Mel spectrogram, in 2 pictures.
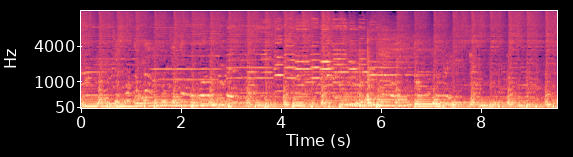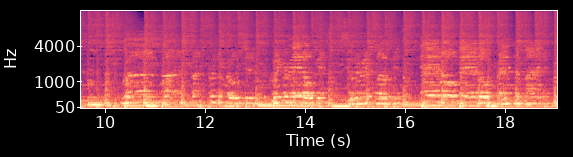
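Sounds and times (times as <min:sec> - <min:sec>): harmonica bending notes: 0:00.0 - 0:07.3
blues rock band playing: 0:00.0 - 0:19.0.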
